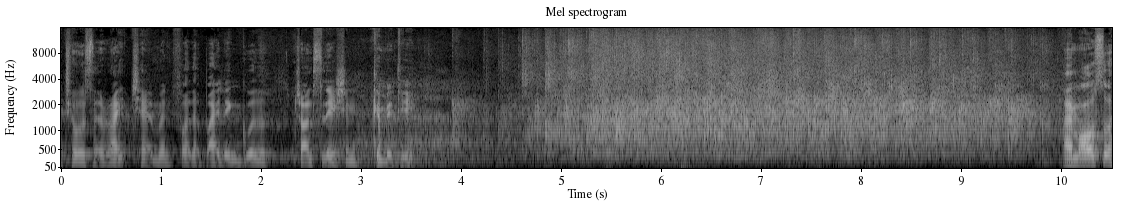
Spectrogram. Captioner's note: laughter & applause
